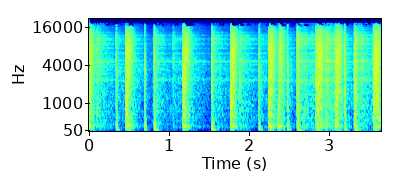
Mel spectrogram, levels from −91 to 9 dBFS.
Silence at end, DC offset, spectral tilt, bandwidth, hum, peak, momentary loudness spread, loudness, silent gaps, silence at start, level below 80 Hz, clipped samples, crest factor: 0 s; under 0.1%; 0 dB/octave; 19 kHz; none; -2 dBFS; 7 LU; -18 LUFS; none; 0 s; -48 dBFS; under 0.1%; 18 dB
